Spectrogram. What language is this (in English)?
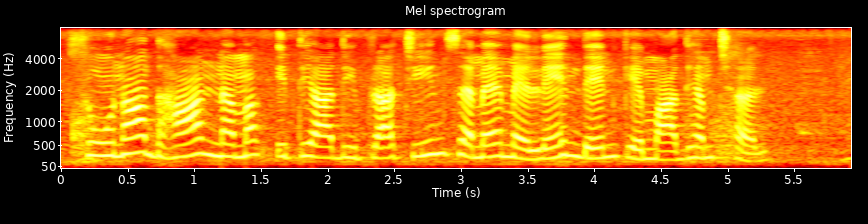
Maithili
